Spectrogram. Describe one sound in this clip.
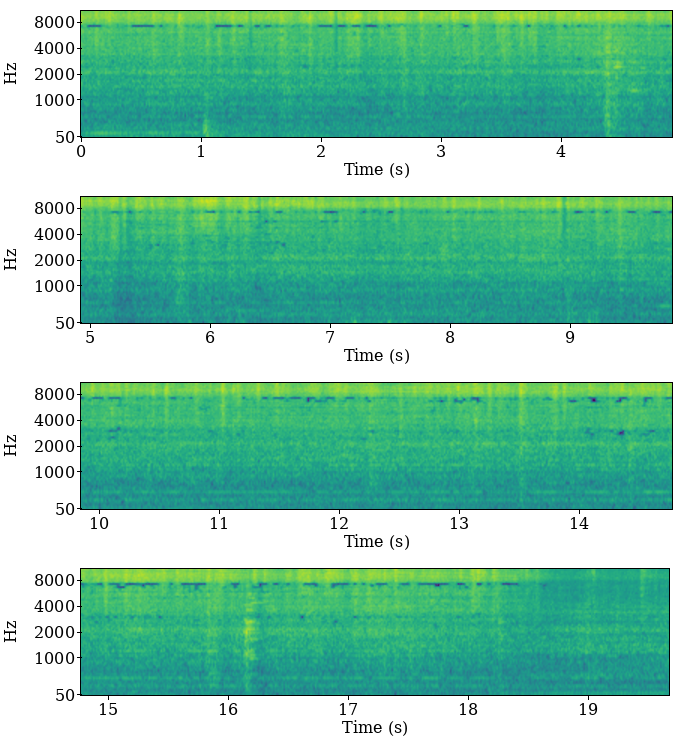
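A welding arc crackles and sizzles steadily up close.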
